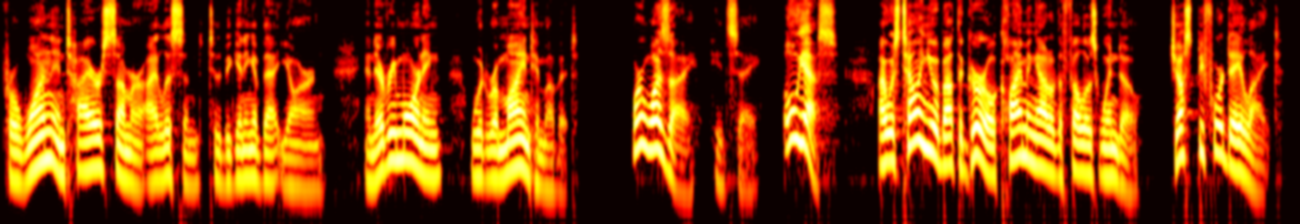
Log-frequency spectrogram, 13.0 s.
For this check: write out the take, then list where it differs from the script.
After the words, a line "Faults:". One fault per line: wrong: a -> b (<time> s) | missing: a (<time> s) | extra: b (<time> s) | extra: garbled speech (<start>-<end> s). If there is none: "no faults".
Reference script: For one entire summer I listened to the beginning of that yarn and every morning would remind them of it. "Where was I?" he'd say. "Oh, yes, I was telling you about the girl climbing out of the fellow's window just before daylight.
For one entire summer I listened to the beginning of that yarn and every morning would remind him of it. "Where was I?" he'd say. "Oh, yes, I was telling you about the girl climbing out of the fellow's window just before daylight.
Faults:
wrong: them -> him (5.3 s)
